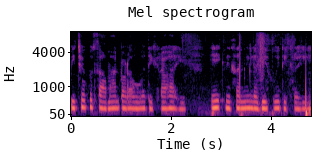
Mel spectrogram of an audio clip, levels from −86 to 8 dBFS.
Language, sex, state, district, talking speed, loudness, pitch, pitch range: Hindi, female, Goa, North and South Goa, 185 wpm, -27 LUFS, 195 Hz, 185-200 Hz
